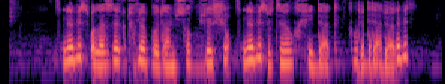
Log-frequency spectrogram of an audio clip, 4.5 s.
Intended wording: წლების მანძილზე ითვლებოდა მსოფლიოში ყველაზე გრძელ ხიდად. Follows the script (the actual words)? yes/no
no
